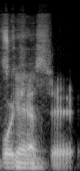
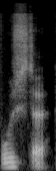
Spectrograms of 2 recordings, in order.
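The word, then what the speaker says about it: Worcester: sir wer yeah well it looks like it's pronounced Worchester Worchester but it's it's wer oh I think we talked about this before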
